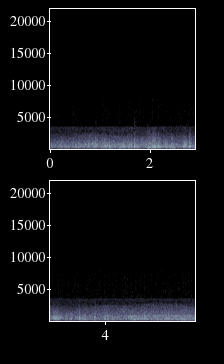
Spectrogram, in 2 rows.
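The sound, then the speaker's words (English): Three huge bulldozers grind and roar as they smash through huge earth walls, mounds and reinforcement fortifications that divided the city of Beirut, Lebanon, as barricades come down. A dense, steady wall of engine noise and scraping holds at a constant loud level throughout, with no voices. “Three huge bulldozers are now smashing their way through the huge earth walls and mounds and reinforcement fortifications which have divided this city for the last 6 months.”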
